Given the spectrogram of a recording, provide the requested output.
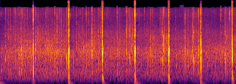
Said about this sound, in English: I'll pause for applause. Amen. Amen.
